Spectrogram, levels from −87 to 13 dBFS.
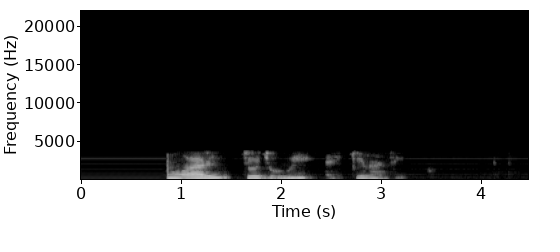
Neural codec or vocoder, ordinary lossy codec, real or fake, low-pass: vocoder, 22.05 kHz, 80 mel bands, HiFi-GAN; MP3, 32 kbps; fake; 3.6 kHz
